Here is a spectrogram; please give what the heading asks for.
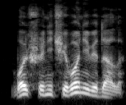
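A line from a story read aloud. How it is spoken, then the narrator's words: Plain. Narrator (Russian): спросил он ее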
